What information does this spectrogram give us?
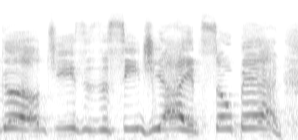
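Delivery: high-pitched comic dismay; mock wail. Reacting to bad CGI, high mock wail. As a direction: whine it high, in mock horror.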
